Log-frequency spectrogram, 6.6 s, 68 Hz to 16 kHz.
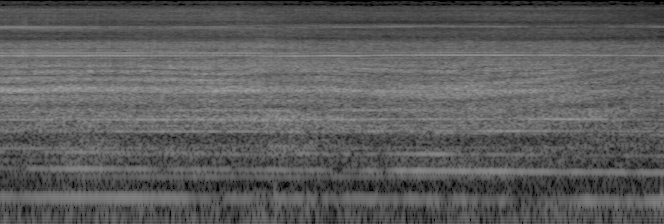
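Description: Electric RC helicopter (an Align T-Rex 600E in a scale MD500E body) in flight: steady electric-motor whine and rotor hum, with small shifts in pitch as it manoeuvres.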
